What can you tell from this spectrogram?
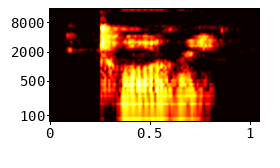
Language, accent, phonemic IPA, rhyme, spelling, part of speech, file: English, Southern England, /ˈtɔː.ɹi/, -ɔːɹi, Tory, noun / adjective / proper noun, LL-Q1860 (eng)-Tory.wav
